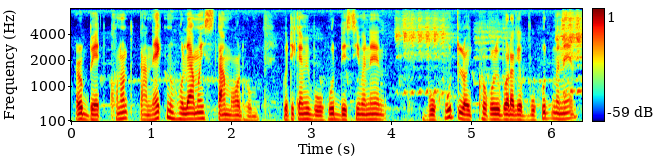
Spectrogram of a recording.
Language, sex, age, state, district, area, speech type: Assamese, male, 18-30, Assam, Golaghat, urban, spontaneous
